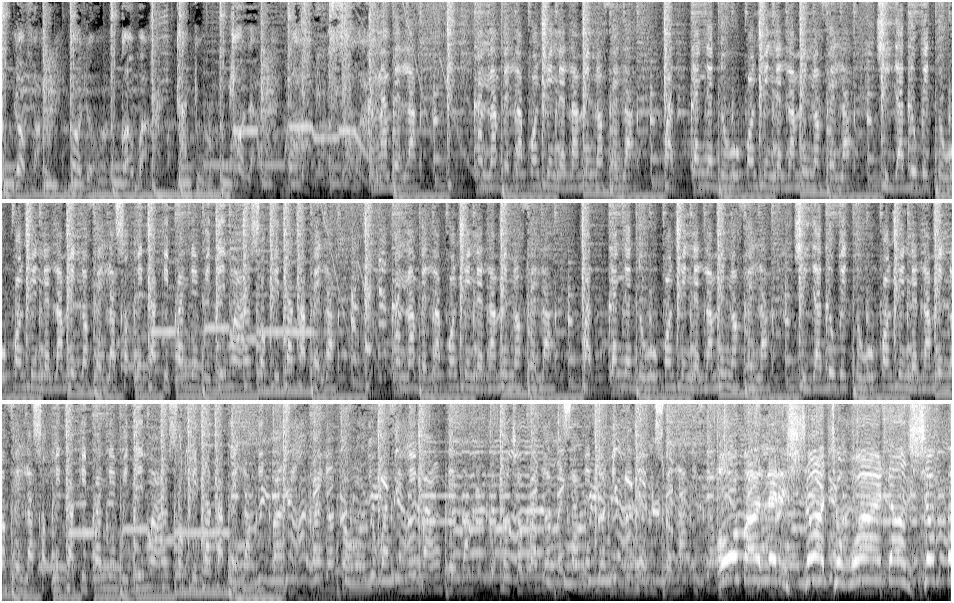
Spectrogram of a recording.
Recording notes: LIVE AT ISLAND SATURDAYS ON NOV 6TH.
